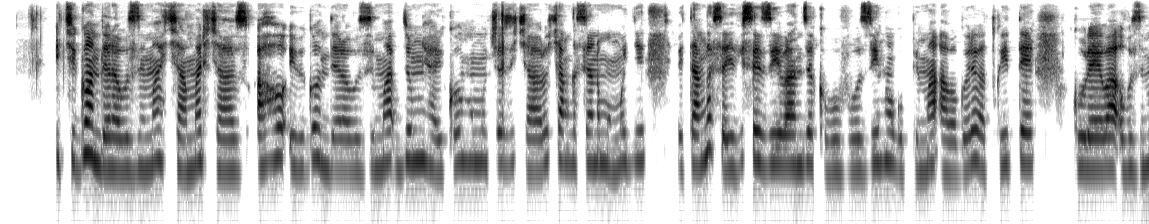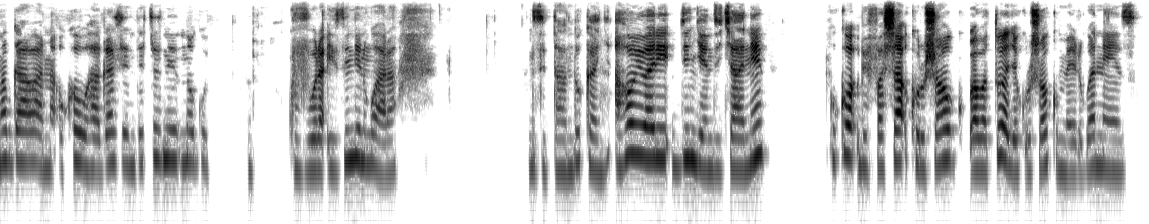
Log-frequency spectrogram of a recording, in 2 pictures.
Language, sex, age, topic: Kinyarwanda, female, 18-24, health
